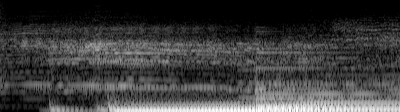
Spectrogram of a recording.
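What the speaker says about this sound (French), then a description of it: "Alors la brebis corse, en général, elle est robuste." A robust Corsican ewe on a farm gives one long, loud, wavering bleat, starting with a brief rising onset and holding strongly to the end, close and alone.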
